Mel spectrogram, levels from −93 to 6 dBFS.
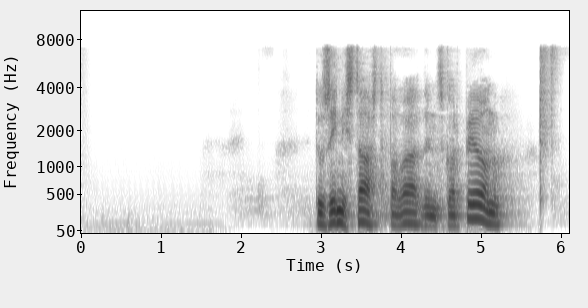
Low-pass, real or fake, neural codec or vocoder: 7.2 kHz; fake; codec, 16 kHz, 0.5 kbps, X-Codec, WavLM features, trained on Multilingual LibriSpeech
